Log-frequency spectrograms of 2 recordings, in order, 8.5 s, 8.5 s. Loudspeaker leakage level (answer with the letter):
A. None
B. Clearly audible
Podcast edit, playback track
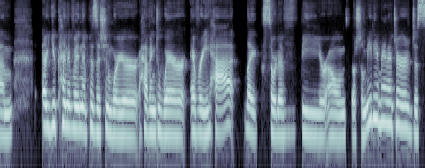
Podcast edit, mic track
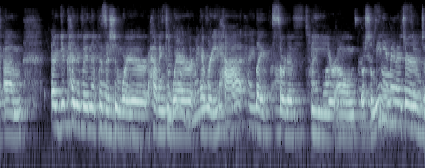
B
